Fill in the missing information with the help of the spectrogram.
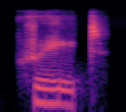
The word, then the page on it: crate: Indian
